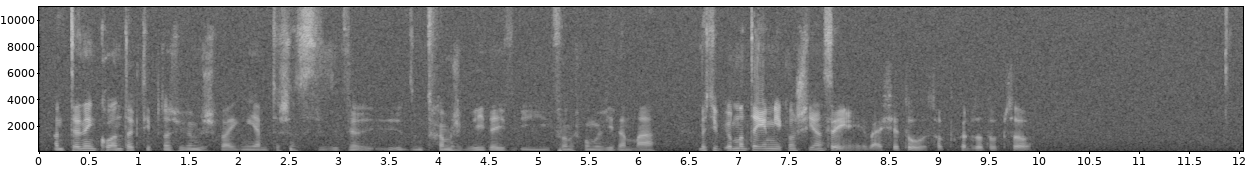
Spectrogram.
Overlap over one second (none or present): none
